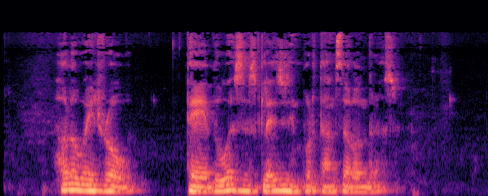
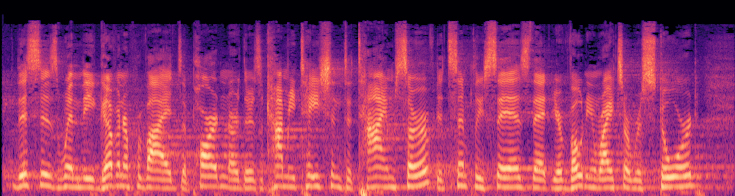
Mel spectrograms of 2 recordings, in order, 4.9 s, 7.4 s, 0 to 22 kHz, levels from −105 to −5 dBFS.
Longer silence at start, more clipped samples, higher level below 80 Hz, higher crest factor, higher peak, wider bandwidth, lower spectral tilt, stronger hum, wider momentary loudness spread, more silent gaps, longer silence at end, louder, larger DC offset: first, 0.55 s vs 0.05 s; neither; second, -52 dBFS vs -40 dBFS; about the same, 18 dB vs 18 dB; second, -10 dBFS vs 0 dBFS; second, 11.5 kHz vs 14 kHz; first, -5.5 dB/octave vs -3.5 dB/octave; neither; first, 14 LU vs 5 LU; neither; first, 0.9 s vs 0 s; second, -27 LUFS vs -18 LUFS; neither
